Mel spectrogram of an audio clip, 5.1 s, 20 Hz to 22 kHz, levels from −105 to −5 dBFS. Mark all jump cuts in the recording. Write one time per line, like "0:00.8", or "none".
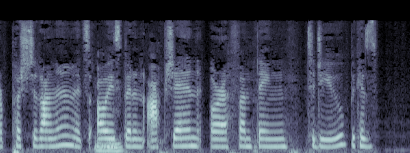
none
